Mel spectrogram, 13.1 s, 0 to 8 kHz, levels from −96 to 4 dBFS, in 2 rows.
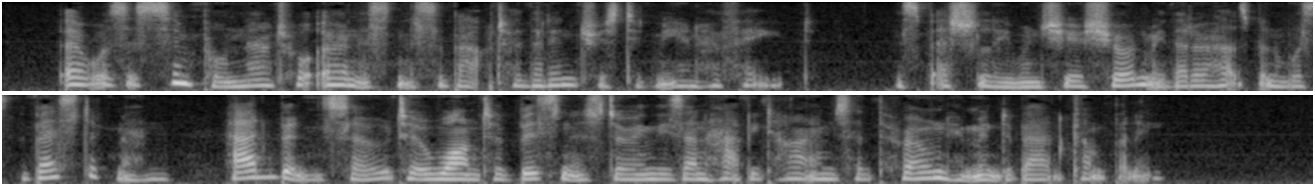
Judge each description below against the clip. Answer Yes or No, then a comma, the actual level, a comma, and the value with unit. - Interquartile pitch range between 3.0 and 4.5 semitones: Yes, average, 3.6 semitones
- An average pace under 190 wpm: No, average, 195 wpm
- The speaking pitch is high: No, medium, 180 Hz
